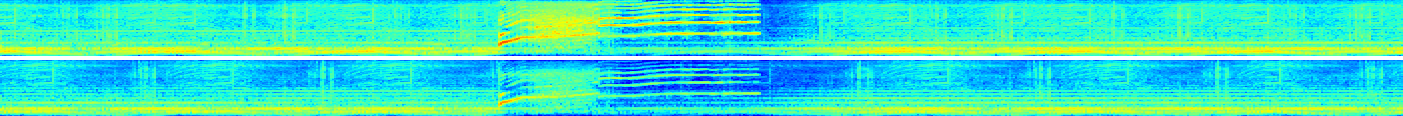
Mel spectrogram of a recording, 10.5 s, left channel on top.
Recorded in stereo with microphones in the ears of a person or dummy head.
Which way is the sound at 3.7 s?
60° left (ahead or behind).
